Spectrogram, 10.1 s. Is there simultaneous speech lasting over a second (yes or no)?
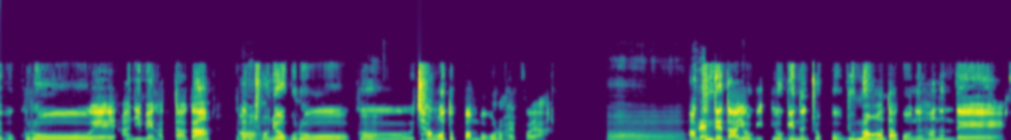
no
